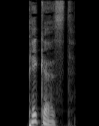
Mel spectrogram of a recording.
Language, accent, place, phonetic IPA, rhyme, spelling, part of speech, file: German, Germany, Berlin, [ˈpɪkəst], -ɪkəst, pickest, verb, De-pickest.ogg
- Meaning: second-person singular subjunctive I of picken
